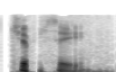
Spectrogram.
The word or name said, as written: Gipsy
